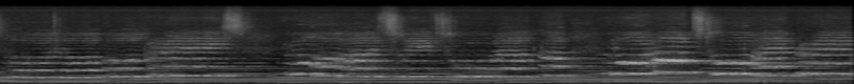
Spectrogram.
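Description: Cathedral choir singing slow, sustained chords that move step by step, with short hissing consonants now and then.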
